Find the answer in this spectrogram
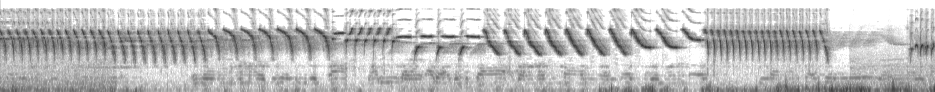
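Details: Timbrado canary singing a continuous melody of fast trills at high pitch, rapid repeated notes shifting into downward-sweeping slurred syllables, then buzzy rolling phrases and a short whistled ending.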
